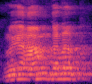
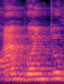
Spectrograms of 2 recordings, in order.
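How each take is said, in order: First: Going to is squeezed into gonna. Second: Going to is said in full. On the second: "वो I am गोइंग टू बोलेंगे ही नहीं"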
